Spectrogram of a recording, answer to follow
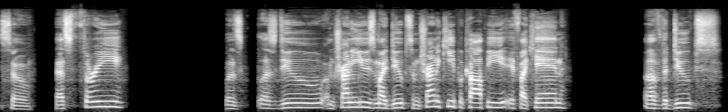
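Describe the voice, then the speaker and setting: Chatty man streaming a game, slightly high voice. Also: slow. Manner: rambling, repeats words, chats with viewers. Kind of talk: casual live-stream chat while gaming.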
